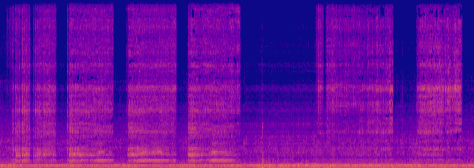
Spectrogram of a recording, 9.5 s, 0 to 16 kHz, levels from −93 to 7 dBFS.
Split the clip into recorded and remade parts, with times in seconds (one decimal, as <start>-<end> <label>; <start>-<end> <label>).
0.0-0.5 recorded; 0.5-1.3 remade; 1.3-2.7 recorded; 2.7-3.6 remade; 3.6-4.9 recorded; 4.9-6.7 remade; 6.7-9.5 recorded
